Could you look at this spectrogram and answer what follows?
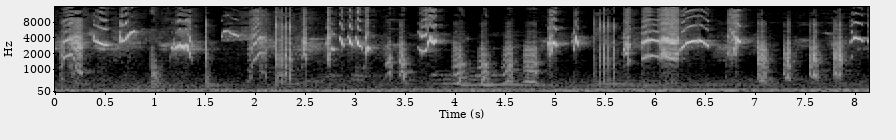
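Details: Javan myna song used to entice a silent starling to sing: a continuous medley of harsh squawks, clicks and bright rising and falling whistles, closely packed.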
